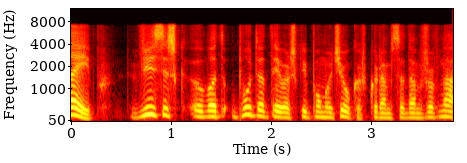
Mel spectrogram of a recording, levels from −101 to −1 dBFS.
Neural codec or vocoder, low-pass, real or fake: codec, 16 kHz, 0.3 kbps, FocalCodec; 7.2 kHz; fake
